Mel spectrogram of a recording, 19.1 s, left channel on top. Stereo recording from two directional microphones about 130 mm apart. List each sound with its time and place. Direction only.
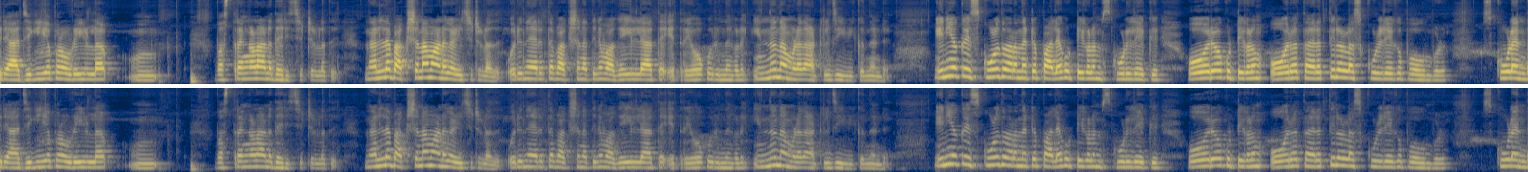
0.0 s a woman's voice: 30° right (ahead or behind)
18.8 s speech: 30° right (ahead or behind)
